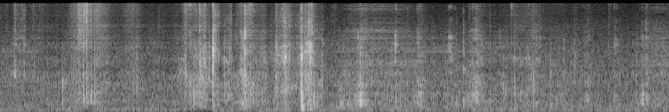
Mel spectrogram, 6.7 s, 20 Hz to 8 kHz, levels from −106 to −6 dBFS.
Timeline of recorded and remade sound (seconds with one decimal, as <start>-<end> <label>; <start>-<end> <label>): 0.0-0.4 recorded; 0.4-3.1 remade; 3.1-4.8 recorded; 4.8-5.4 remade; 5.4-6.7 recorded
